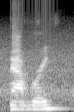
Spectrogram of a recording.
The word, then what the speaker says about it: Gnabry: Gnabry silent G.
